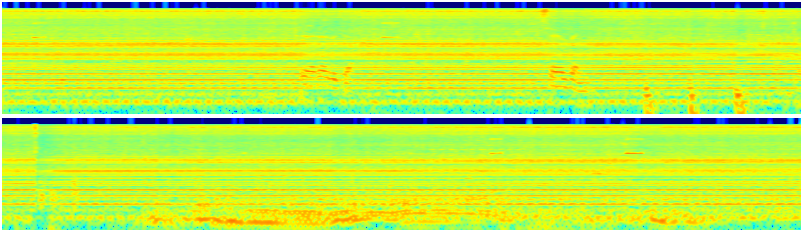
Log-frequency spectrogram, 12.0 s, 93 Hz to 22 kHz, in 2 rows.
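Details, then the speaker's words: Repaired nebulizer compressor pump (2017 model) after motor overhaul for weak air suction, now running: steady motor hum and buzz with faint room sounds. "So ito na guys. Okay na. Maayos na itong gumagana. So tingnan natin kung yung pag-pump ng motor nito is okay din."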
